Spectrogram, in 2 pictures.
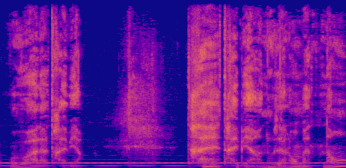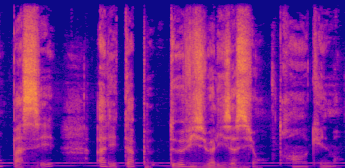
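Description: A man at a very slow pace with long, frequent pauses, clear music in the background. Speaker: guided meditation and sound healing guide. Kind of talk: guided yoga nidra meditation. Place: home room. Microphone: studio mic.

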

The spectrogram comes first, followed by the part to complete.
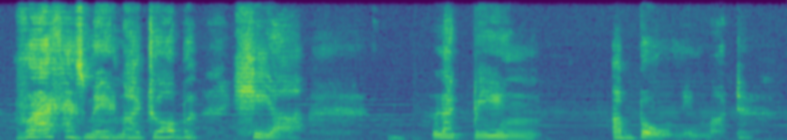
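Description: Putting on a character voice, a man speaks at a fairly high pitch. He goes at a very slow pace, with long, frequent pauses. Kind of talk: game master voicing NPC. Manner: cryptic, solemn.

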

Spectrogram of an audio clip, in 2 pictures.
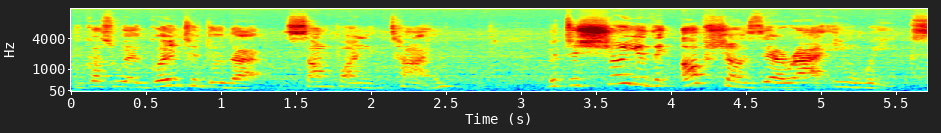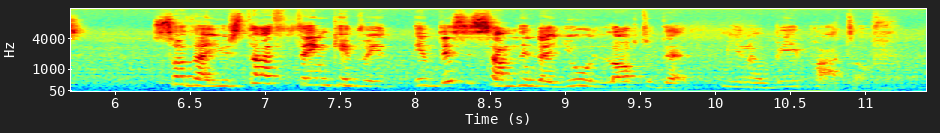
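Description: A woman's raised, projected voice at a moderate pace, with big swings in loudness and noticeable background noise. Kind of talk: explainer to camera. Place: studio.

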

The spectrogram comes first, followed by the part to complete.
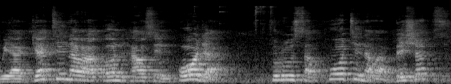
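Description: A man talks at a fairly slow pace, with light background noise and audible echo in the room. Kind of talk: formal speech reading. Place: hall. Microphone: podium.

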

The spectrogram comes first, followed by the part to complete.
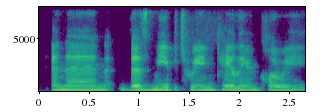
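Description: A woman with a North Welsh accent at a medium pitch and moderate pace, her intonation fairly even. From North Wales, Gwynedd. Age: 20s. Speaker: college soccer player. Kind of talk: presentation.

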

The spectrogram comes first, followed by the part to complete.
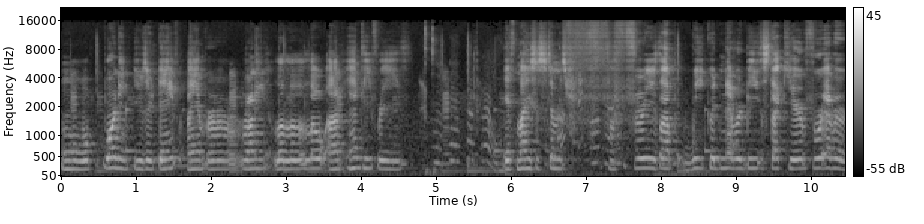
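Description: A female-sounding put-on character voice comes across as robotic, medium in pitch and fairly slow. Clear background noise is present. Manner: shivering.

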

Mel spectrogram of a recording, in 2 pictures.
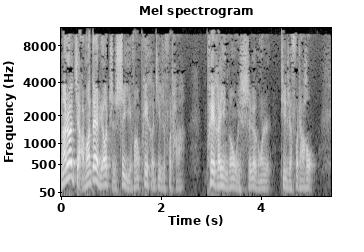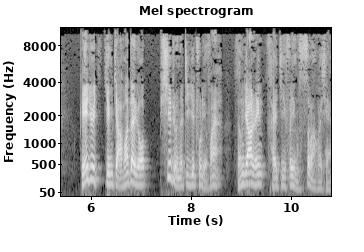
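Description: Somewhat breathy and at a fairly quick pace, a man's voice shows very wide pitch swings and big shifts in loudness over a quiet background. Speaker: exam prep lecturer. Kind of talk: lecture.

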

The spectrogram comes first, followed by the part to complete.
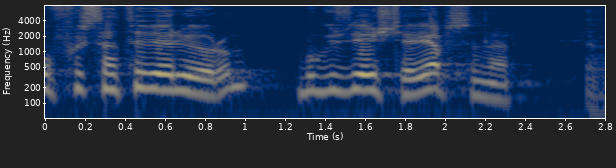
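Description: Against a quiet background, a man with a dark, mellow tone and a high pitch talks at a fairly quick pace. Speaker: professor and foundation director. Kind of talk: interview. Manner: formal. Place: studio. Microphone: lapel.

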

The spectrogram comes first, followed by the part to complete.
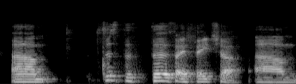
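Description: A somewhat breathy voice with an Australian accent. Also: man. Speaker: racing manager and host; host. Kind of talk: casual chat. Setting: video call. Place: office. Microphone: video call.

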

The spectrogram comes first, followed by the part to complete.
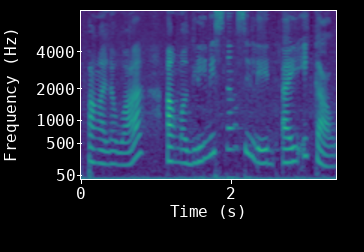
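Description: With very wide pitch swings and a bright, sharp tone, the speech unfolds at a very slow pace amid audible room echo. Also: woman. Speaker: primary school teacher. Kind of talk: lesson for young pupils. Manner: slow and clear.

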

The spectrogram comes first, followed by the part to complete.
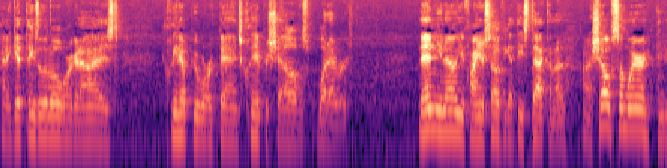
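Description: Fairly even intonation marks this man's speech. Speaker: DIY channel host. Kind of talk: casual vlog chat. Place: garage. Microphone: phone near.

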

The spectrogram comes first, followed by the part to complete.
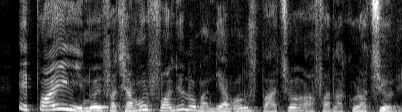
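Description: This man's voice sits high in pitch, with a dark, mellow tone. He talks at a fairly quick pace with lively intonation. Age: old. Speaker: blood donor association volunteer; guest. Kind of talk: radio interview. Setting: radio studio. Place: studio. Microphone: studio mic.

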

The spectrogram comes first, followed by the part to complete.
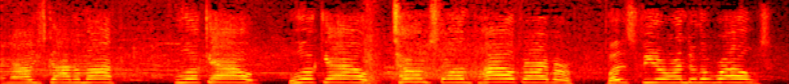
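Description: Someone shouts at a fairly slow pace over noticeable background noise. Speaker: wrestling commentator. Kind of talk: live commentary.

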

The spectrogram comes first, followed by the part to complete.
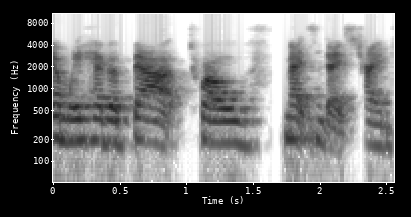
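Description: A woman talks at a very fast pace. She has a New Zealand accent. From New Zealand, Wellington. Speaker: nonprofit general manager. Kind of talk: interview. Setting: podcast recording.

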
